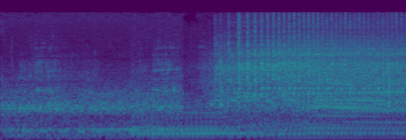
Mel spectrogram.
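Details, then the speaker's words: Pressure washer after replacing the pump check valves, which had caused no pressure after months unused; small engine catches and settles into a steady, even run with smooth pump drone, pressure restored: normal running. "right away we have pressure I would call that a success well there we have it pressure washer fixed ready to be put back into"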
